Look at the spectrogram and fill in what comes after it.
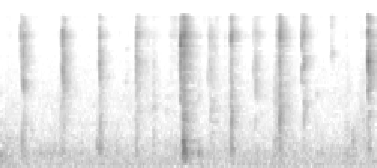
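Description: Close-miked chewing: a mouthful of food chewed with wet, sharp mouth clicks about two a second, one louder smack about halfway through.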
